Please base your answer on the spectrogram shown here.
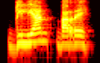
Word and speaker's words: Guillain-Barré: Nos va a platicar qué es el síndrome, que a ver si lo pronuncio bien, Erwin. Guillain-Barré. Guillain-Barré.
